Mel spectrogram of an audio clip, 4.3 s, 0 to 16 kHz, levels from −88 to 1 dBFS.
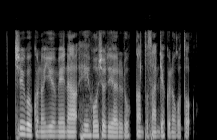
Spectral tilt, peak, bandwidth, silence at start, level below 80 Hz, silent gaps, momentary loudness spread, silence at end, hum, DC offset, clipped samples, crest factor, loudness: -5 dB/octave; -4 dBFS; 7.2 kHz; 0.3 s; -48 dBFS; none; 8 LU; 0.55 s; none; under 0.1%; under 0.1%; 22 dB; -25 LUFS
